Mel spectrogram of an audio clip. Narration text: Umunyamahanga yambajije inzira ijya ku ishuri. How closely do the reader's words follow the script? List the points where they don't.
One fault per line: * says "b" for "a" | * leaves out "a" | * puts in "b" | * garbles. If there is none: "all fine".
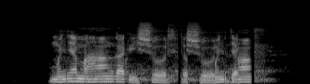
* leaves out "yambajije inzira ijya"
* garbles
